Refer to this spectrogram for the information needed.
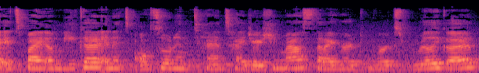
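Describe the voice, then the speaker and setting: Light background noise sits behind a woman speaking at a moderate pace. Her pitch varies in an ordinary way. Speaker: vlogger. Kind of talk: casual vlog chat. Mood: cheerful, chatty. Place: bathroom. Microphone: phone near.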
